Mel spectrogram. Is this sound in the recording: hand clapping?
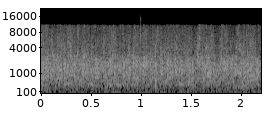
yes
